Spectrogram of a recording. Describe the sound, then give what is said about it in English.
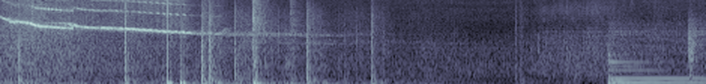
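Pink and blue fireworks pop and bang in irregular bursts over a shore after a falling whistle, the blasts fading over a few seconds; near the end a steady, low, droning tone starts abruptly. “We watched with childlike glee until the last burst of pink and blue rained down from above.”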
